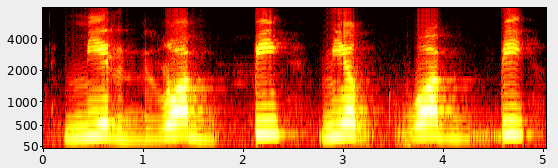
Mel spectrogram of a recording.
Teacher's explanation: میم کے نیچے کسرہ کر کے اور پھر را کے اوپر ادغام بلا غنہ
